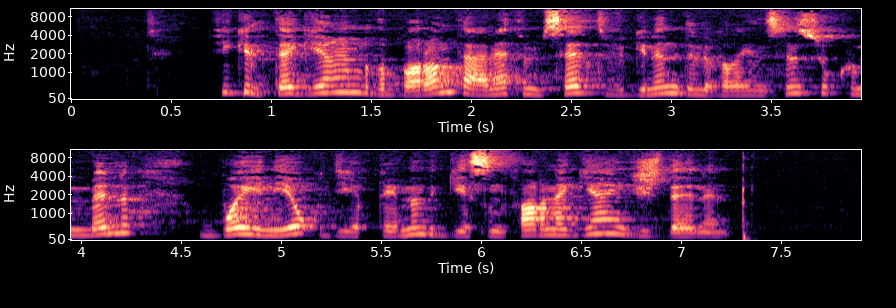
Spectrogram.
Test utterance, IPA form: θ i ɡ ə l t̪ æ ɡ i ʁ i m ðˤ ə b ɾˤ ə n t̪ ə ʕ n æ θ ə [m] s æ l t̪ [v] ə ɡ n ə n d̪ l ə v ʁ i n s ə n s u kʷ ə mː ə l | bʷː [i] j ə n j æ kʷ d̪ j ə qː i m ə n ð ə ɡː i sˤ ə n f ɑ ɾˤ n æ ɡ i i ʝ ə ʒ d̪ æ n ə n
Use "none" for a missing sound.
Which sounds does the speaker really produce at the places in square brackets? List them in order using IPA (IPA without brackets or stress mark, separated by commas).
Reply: m, v, æ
